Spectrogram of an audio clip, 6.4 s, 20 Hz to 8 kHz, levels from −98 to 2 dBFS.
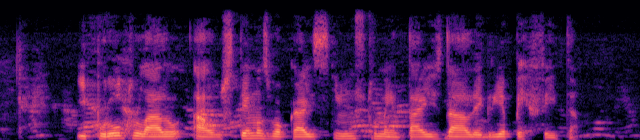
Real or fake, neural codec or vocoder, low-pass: real; none; 7.2 kHz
